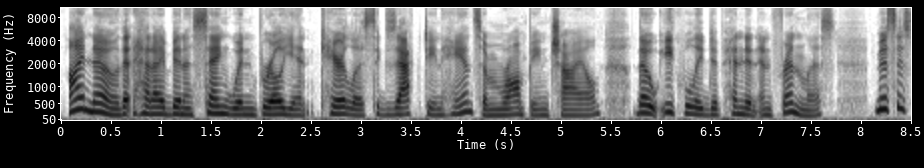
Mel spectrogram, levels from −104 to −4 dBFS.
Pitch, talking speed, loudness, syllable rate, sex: 200 Hz, 125 wpm, -21 LUFS, 4.6 syllables/s, female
